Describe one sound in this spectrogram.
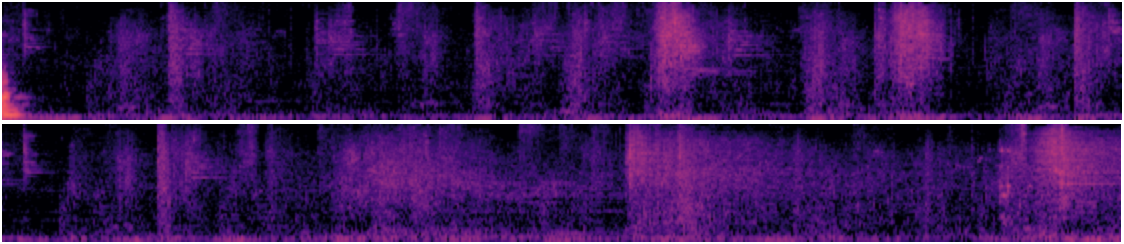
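Weapons clash with sharp hits.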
